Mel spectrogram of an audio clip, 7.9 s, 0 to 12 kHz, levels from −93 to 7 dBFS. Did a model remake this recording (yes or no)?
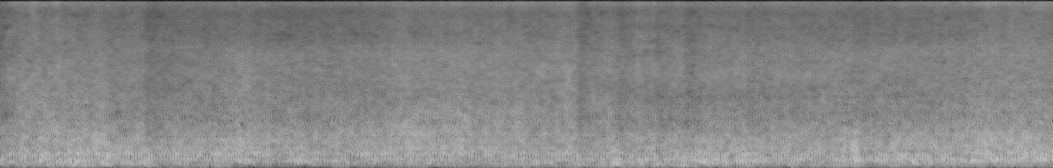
yes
